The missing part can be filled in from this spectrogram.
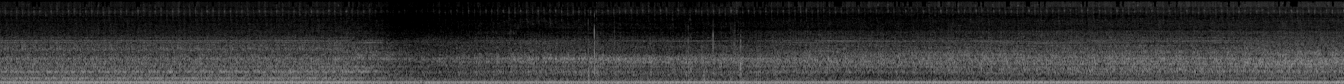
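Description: Steady idle with a light, fairly regular tapping at nearly three per second over the low hum; a knock or rattle of unknown origin.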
